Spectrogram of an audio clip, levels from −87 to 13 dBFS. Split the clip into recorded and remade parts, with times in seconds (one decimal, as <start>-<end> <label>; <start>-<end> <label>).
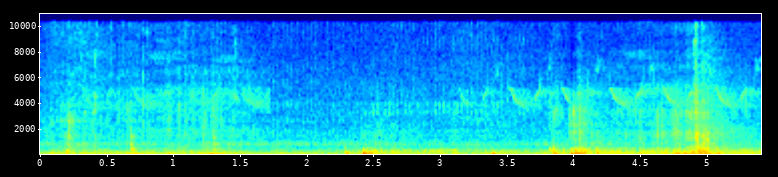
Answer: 0.0-5.4 recorded

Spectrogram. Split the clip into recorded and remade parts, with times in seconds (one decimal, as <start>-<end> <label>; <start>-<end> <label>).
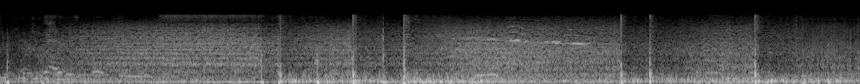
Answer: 0.0-1.6 recorded; 1.6-2.8 remade; 2.8-8.6 recorded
